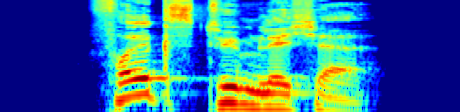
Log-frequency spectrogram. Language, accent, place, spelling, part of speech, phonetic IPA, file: German, Germany, Berlin, volkstümliche, adjective, [ˈfɔlksˌtyːmlɪçə], De-volkstümliche.ogg
- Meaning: inflection of volkstümlich: 1. strong/mixed nominative/accusative feminine singular 2. strong nominative/accusative plural 3. weak nominative all-gender singular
